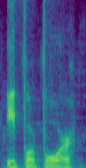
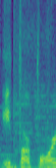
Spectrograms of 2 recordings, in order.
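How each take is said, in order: First: The digits are read at a slower pace. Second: The digits are read at a normal pace.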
